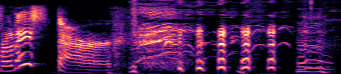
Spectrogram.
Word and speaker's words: Lister: My name is Lister.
